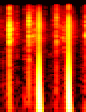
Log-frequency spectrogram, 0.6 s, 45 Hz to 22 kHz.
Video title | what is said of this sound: My October 2019 Makeup Favorites ~ Best in Beauty | when you shake this up you can hear that there's a ball rolling around in there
